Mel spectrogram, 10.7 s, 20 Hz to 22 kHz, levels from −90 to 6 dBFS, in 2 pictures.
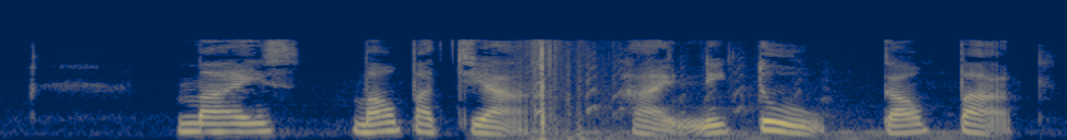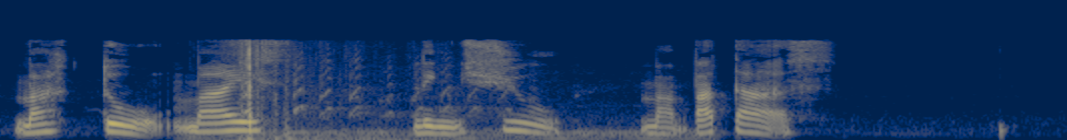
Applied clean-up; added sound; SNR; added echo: none; Bird; 10 dB; none.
